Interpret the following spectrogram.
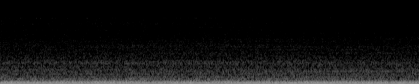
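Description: The Lexus RC F's 5.0-litre V8 idling, a steady low hum with no change in pitch.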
